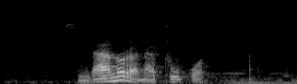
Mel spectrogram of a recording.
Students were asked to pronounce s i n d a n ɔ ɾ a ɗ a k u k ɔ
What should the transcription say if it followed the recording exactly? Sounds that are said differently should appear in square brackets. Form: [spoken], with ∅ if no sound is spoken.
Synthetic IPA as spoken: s i n d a n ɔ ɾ a ɗ a [t] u [p] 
